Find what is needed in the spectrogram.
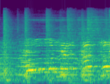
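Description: Live band playing a song: a voice singing over electric guitar and drums, with a steady beat.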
